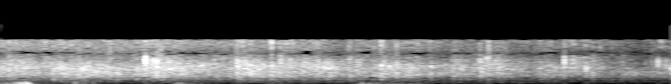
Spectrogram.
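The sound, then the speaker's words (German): A crowd applauds two people steadily, a dense wash of overlapping claps at an even loudness throughout, with no voices standing out above it. “Geben wir den beiden einen Applaus.”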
